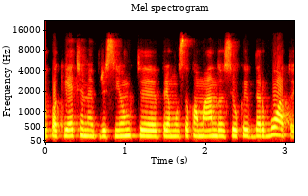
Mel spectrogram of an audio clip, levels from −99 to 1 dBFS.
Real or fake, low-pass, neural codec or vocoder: real; 14.4 kHz; none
